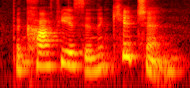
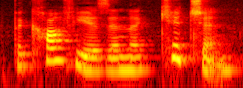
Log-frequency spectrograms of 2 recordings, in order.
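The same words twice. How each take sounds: First: Only kitchen carries the main pitch emphasis. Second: Coffee and kitchen both carry pitch emphasis. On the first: "I'll try to say it a little bit more neutral" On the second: "I think I'm putting a little tone on coffee as well"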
